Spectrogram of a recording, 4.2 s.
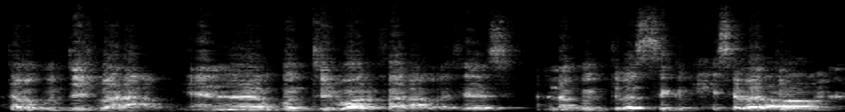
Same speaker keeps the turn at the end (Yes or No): Yes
